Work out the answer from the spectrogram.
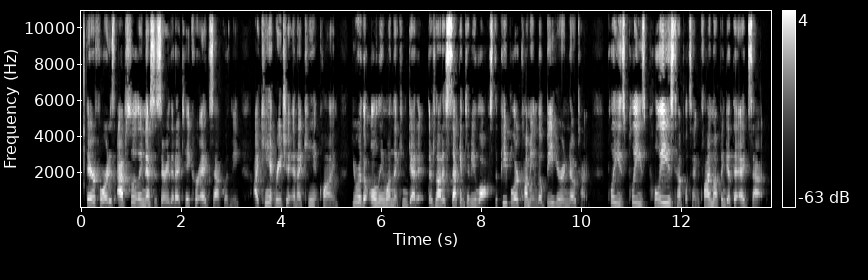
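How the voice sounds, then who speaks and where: A woman's voice: fairly quick, lightly acted. Woman doing a pleading young pig. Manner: pleading, high and urgent. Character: young male pig, earnest and tearful.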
